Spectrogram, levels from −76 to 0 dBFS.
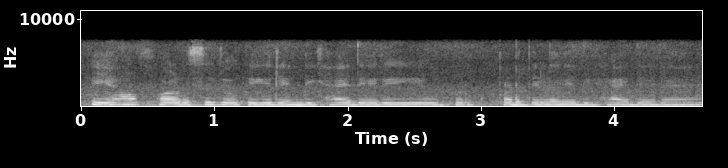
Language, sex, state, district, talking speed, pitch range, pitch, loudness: Hindi, female, Bihar, Lakhisarai, 180 wpm, 200-210 Hz, 205 Hz, -15 LUFS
